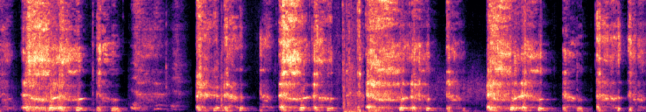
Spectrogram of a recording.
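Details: A man who had been coughing all evening and says coughing makes him feel awful, with repeated bursts of harsh, forceful coughing, brief gaps and some throat clearing in a small room.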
